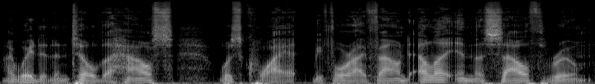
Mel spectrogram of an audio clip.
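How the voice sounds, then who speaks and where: A man playing a wry, smooth-talking private detective who narrates an audio drama. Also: low-pitched, takes it slowly, a bit bright, no room sound, full character voice. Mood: wry narration.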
